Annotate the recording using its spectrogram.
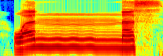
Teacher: wan masuk terus pada bunyi nun yang bersabdu. Dalam masa yang sama kena dengung lah. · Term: Gunnah musyaddadah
